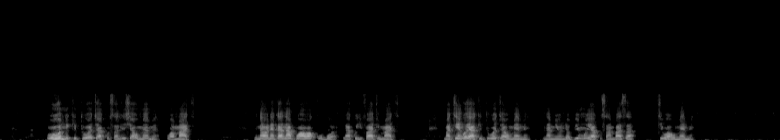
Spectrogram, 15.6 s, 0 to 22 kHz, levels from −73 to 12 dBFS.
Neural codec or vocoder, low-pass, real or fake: none; 7.2 kHz; real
